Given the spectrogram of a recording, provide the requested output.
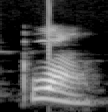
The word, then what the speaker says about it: point: فانتبهوا بالنسبة البوان كنكتبوها دائما بالتي في آخر الكلمة، ولكن هذه التي لا تنطق، تنقولوا un point.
